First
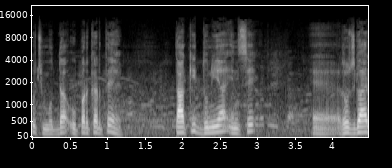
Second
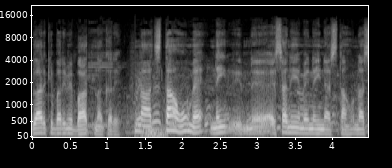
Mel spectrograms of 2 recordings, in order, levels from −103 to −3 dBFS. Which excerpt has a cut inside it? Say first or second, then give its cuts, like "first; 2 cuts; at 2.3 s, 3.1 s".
second; 1 cut; at 1.4 s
